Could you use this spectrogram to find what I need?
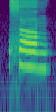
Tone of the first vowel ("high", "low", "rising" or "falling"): low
